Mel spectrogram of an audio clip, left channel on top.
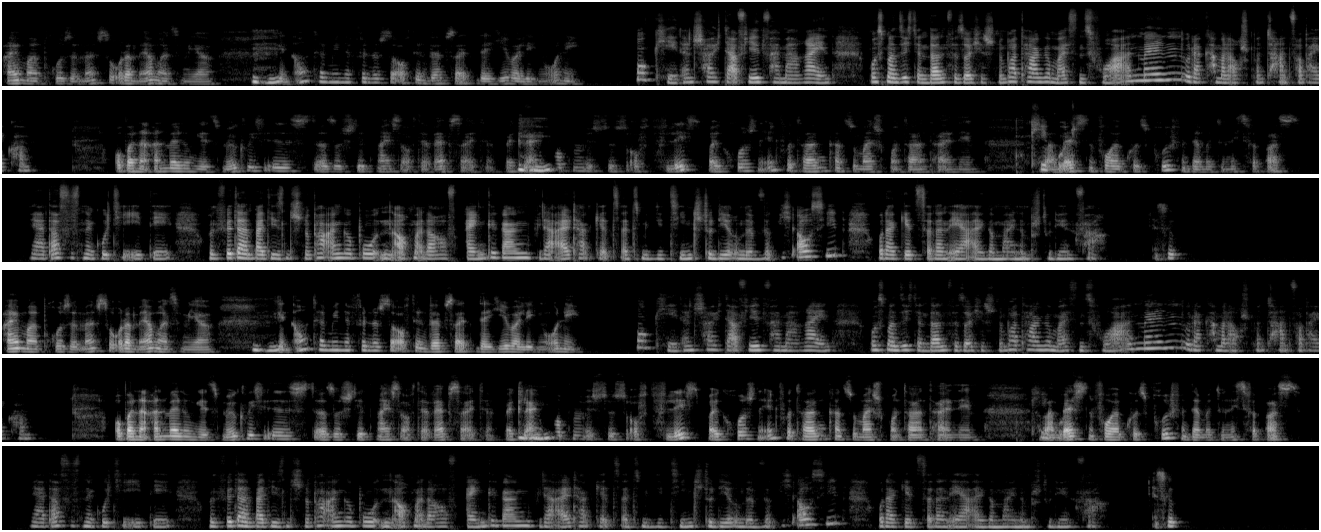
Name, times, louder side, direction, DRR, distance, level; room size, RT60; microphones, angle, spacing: voice 1, 0.0-5.8 13.9-18.6 18.9-26.1 37.8-38.1, right 6 dB, 75° right, 0.6 m, -30 dB
voice 2, 2.5-2.8 6.3-13.5 18.3-18.7 23.5-23.8 26.6-37.4, left 3 dB, 65° left, 0.6 m, -30 dB
3.4 x 2.7 x 2.5 m
head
